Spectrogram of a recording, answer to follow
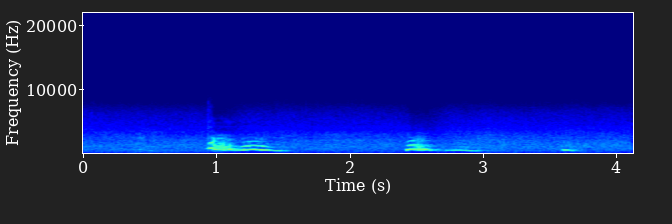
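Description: Two short pitched animal calls about a second and a half apart, each wavering and then falling in pitch, with a brief fainter third call near the end.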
